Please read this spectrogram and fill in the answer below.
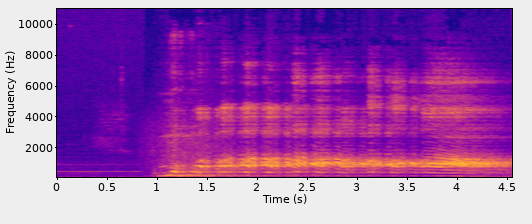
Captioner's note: evil laughing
